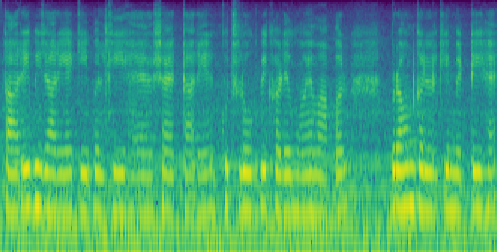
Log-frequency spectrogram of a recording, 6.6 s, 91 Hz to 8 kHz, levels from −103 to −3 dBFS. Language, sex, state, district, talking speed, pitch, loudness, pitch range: Hindi, female, Haryana, Jhajjar, 210 wpm, 185 Hz, -16 LUFS, 180-195 Hz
